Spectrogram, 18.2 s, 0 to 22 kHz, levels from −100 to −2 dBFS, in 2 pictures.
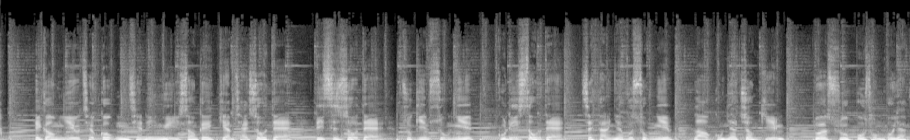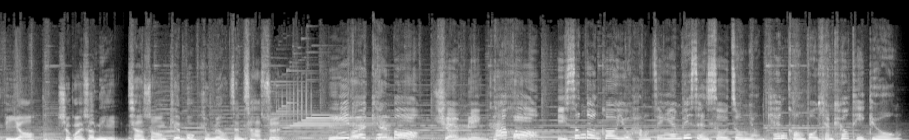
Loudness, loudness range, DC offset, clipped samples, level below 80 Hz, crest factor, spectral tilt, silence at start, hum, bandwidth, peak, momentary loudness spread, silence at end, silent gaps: -12 LUFS; 2 LU; 0.2%; under 0.1%; -32 dBFS; 12 dB; -5 dB/octave; 0 s; none; 18.5 kHz; 0 dBFS; 4 LU; 0.05 s; none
